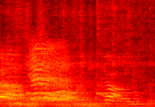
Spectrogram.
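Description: Young children's voices calling out and chattering, several at once, in a crowded room. The voices ease off toward the end.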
